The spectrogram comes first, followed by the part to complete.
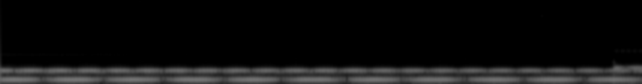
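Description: Large Japanese standing temple bells ringing on after being struck. A deep low hum wavers in a slow beat a little over once a second, under steady higher overtones, and no new strike falls within these seconds.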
